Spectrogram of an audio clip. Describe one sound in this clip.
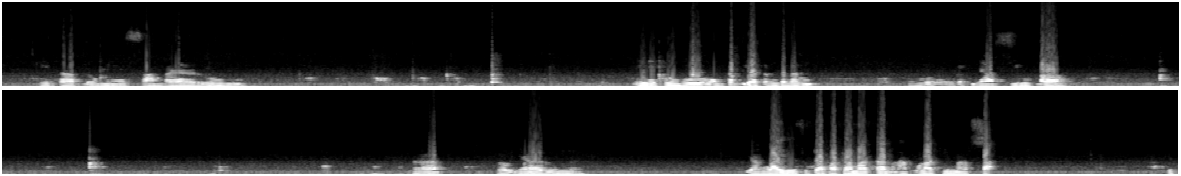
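A wooden spatula scrapes and taps against a frying pan.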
